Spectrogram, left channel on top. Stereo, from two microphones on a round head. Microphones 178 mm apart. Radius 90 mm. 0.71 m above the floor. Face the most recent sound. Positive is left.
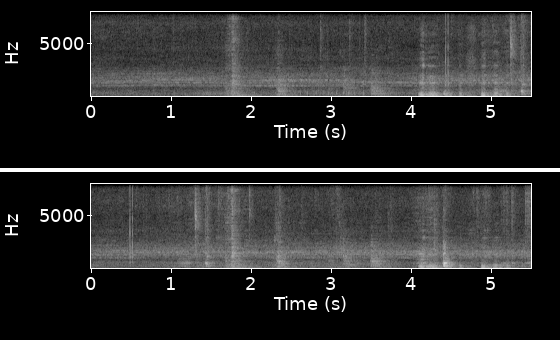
turn(degrees=35)  # may be behind; listen again after turning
